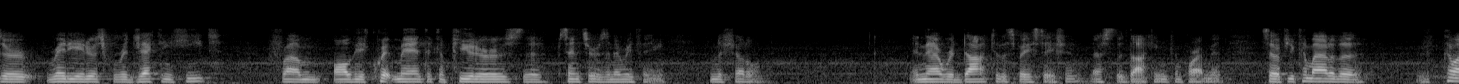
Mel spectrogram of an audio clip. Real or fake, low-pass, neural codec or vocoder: fake; 5.4 kHz; vocoder, 44.1 kHz, 128 mel bands, Pupu-Vocoder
